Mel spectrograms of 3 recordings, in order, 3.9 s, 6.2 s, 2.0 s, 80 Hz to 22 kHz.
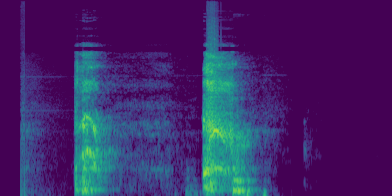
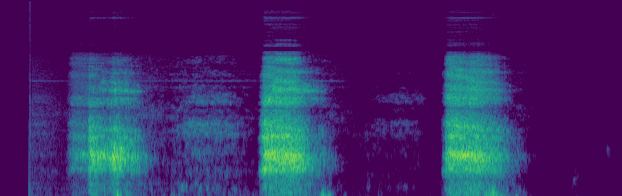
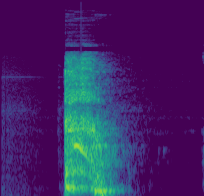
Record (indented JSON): {
  "three_cough_length": "3.9 s",
  "three_cough_amplitude": 32768,
  "three_cough_signal_mean_std_ratio": 0.33,
  "exhalation_length": "6.2 s",
  "exhalation_amplitude": 32768,
  "exhalation_signal_mean_std_ratio": 0.41,
  "cough_length": "2.0 s",
  "cough_amplitude": 32768,
  "cough_signal_mean_std_ratio": 0.4,
  "survey_phase": "beta (2021-08-13 to 2022-03-07)",
  "age": "45-64",
  "gender": "Male",
  "wearing_mask": "No",
  "symptom_none": true,
  "smoker_status": "Never smoked",
  "respiratory_condition_asthma": false,
  "respiratory_condition_other": false,
  "recruitment_source": "REACT",
  "submission_delay": "1 day",
  "covid_test_result": "Negative",
  "covid_test_method": "RT-qPCR"
}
